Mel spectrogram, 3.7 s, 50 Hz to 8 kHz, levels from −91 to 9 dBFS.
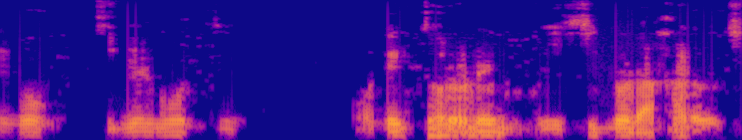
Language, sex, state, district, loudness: Bengali, male, West Bengal, Jhargram, -20 LUFS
